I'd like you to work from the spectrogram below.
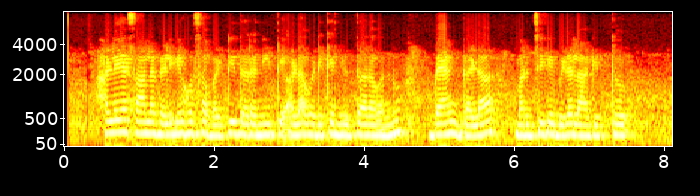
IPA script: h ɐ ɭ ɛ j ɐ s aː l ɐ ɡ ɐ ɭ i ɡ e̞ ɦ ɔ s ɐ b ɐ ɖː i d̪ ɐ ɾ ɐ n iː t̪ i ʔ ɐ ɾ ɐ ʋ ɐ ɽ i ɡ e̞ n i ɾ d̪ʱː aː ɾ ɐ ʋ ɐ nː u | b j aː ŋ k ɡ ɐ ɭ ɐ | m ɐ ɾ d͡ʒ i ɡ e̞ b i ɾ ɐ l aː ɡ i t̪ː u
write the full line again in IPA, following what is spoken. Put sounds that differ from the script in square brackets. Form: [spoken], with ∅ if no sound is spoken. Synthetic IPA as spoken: h ɐ ɭ ɛ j ɐ s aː l ɐ ɡ ɐ ɭ i ɡ e̞ ɦ ɔ s ɐ b ɐ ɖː i d̪ ɐ ɾ ɐ n iː t̪ i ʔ ɐ [ɭ] ɐ ʋ ɐ ɽ i [k] e̞ n i ɾ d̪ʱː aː ɾ ɐ ʋ ɐ nː u | b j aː ŋ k ɡ ɐ ɭ ɐ | m ɐ ɾ d͡ʒ i ɡ e̞ b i [ɽ] ɐ l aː ɡ i t̪ː u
